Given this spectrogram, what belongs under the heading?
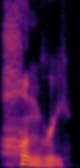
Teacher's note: you can say it with a really strong puff of air on the H. Hungry. That's called aspiration.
